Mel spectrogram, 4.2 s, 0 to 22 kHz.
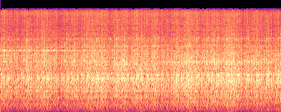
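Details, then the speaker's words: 2000 Blue Bird All American RE bus, remanufactured 5.9 Cummins 24-valve turbo diesel with remanufactured pump, 176,790 miles, just started after the grid heater fired: steady, even clatter with high-pitched hiss, no knocks or misses; normal diesel idle. "it's going to show a little low because the glow plugs just are the grid heater just fired up so we'll go ahead and start this so you can hear it run"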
